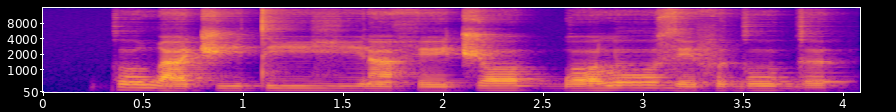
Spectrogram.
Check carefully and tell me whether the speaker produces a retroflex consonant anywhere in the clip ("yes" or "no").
no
